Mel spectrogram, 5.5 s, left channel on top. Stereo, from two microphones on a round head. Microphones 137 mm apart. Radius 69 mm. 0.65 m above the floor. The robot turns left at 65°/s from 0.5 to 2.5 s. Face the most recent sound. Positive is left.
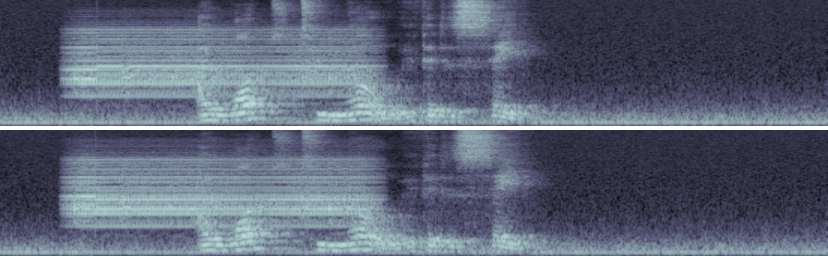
turn(degrees=65)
